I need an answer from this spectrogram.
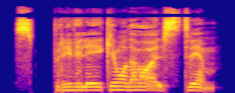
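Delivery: hissed, hissing voice. A narrator reads a young dragon's eager reply in a story: hissing. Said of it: "прошипел он".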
